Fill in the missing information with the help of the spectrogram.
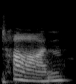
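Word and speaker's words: Thanh: is spelled than1 with a T so it's pronounced ton but it's th a NH look up his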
